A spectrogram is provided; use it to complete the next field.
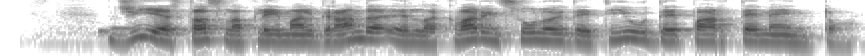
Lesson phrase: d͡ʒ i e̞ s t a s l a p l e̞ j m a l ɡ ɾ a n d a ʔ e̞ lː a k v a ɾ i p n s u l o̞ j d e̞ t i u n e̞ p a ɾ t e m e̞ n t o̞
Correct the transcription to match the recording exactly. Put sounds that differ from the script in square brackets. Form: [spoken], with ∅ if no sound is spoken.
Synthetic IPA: d͡ʒ i e̞ s t a s l a p l e̞ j m a l ɡ ɾ a n d a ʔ e̞ lː a k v a ɾ i [∅] n s u l o̞ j d e̞ t i u [d] e̞ p a ɾ t e m e̞ n t o̞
